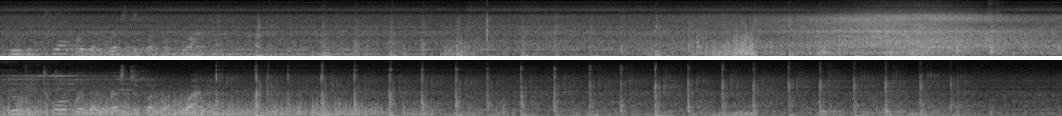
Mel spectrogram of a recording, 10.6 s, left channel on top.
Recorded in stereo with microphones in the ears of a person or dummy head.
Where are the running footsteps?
55° right (ahead or behind), 3.5 m; by 9.7 s 40° right (ahead or behind), 8 m.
